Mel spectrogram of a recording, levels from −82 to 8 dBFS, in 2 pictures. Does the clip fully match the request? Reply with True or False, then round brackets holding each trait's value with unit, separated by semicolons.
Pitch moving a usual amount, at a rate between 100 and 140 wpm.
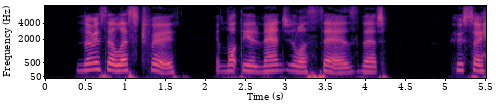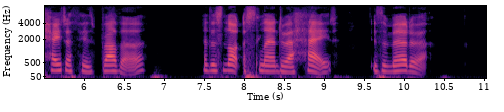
False (2.3 semitones; 135 wpm)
